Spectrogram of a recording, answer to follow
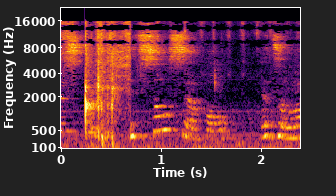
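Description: A seasoning shaker makes one sharp click about a quarter second in, with a softer tap shortly after, as it is handled while seasoning is shaken over potato salad. Faint speech follows.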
